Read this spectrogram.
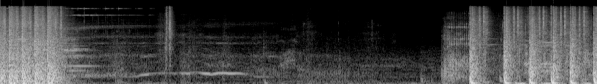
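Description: A creature snarls and growls close by.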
